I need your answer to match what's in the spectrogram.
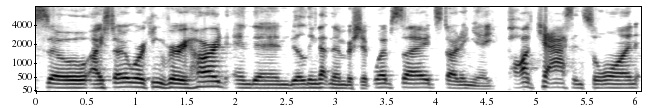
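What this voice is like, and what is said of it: French Canadian accent. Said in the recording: “I'm French Canadian by the accent, maybe you can tell.”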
